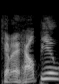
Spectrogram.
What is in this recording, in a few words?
Gnome Male Standard Greeting; NPC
